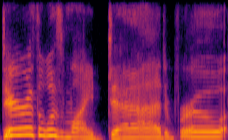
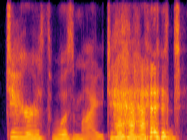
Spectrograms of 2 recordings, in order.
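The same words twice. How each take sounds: First: Slow, drawn-out insistence; insistent restatement. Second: Slow, booming declaration; loud exclamation. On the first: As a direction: stretch it out without shouting. Repeats the exclamation more calmly. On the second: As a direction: shout it out word by word. Exclaims over a favorite character. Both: Real, not acted.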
